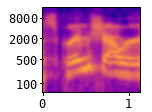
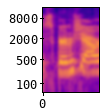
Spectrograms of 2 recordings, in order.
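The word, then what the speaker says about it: Scrimgeour: Scrim shower is a close approximation. Scrimger. That's solid. I can't do it. Scrim shower. The trick is to say scrim and then just like Britishly grunt.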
